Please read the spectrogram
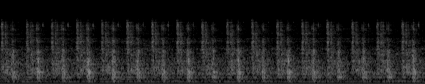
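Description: Electric domestic sewing machine stitching steadily through fabric: a rapid, even ticking from the needle mechanism over a low motor hum.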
